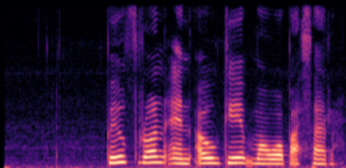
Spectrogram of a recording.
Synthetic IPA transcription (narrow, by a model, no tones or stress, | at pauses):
b̥elfɾɔnɛnauɡemɔwɔpasar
